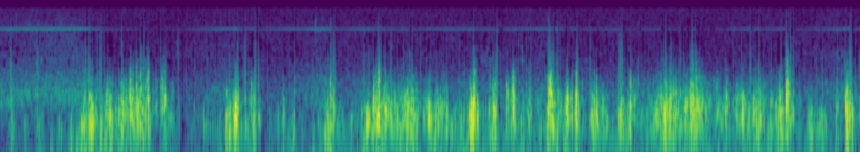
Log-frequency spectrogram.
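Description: Wind gusting across a pocket camera's microphone, swelling and fading with sharp crackles and knocks as it buffets the mic.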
